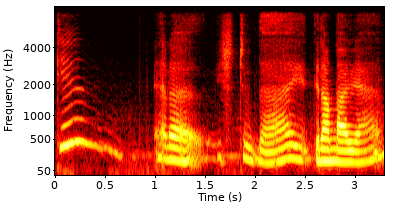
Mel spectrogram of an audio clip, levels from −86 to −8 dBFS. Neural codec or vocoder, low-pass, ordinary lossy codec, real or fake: codec, 16 kHz, 0.5 kbps, X-Codec, HuBERT features, trained on balanced general audio; 7.2 kHz; none; fake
